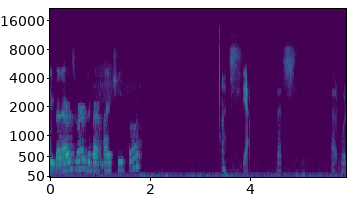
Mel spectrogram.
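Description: A woman talks calmly through a microphone.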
